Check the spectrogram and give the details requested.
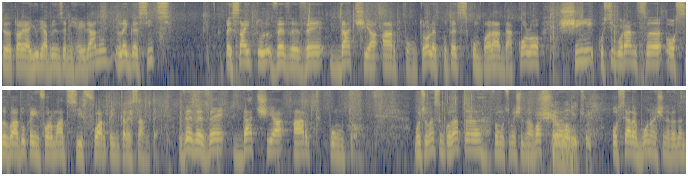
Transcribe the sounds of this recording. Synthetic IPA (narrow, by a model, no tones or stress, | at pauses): ed̪ət̪oaɾeajuliabɾɨnzemiɦejleanule̞ɡəsit̪sʲ | pe̞sajt̪ulve̞ve̞ve̞d̪at͡ʃiaʔart̪puŋkt̪ɾo̞le̞put̪e̞t̪sʲkumpəɾad̪eako̞lo̞ʃikusiɡuɾant̪səosəvəad̪ukəinfo̞rmat̪sijfoart̪e̞int̪e̞ɾe̞sant̪e̞ve̞ve̞ve̞d̪at͡ʃiaart̪puŋkt̪ɾo̰ | mult̪sume̞skɨŋko̞d̪at̪əvəmult̪sumestʃid̪umnavoast̪ɾə | o̞seaɾəbunəʃine̞ve̞d̪e̞m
